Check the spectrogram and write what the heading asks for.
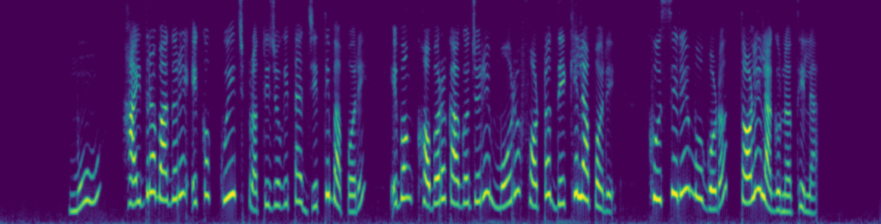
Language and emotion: Odia, happy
